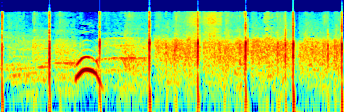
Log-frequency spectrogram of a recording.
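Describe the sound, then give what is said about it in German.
A room full of people applauds, dense clapping with a few sharp, loud claps landing roughly every half second, and a brief rising-falling whoop from someone near the start. “Applaus!”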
